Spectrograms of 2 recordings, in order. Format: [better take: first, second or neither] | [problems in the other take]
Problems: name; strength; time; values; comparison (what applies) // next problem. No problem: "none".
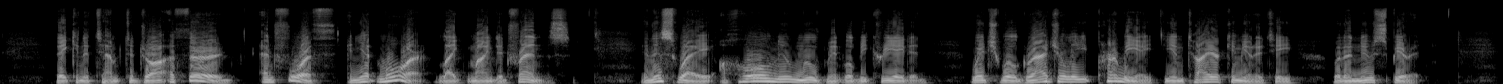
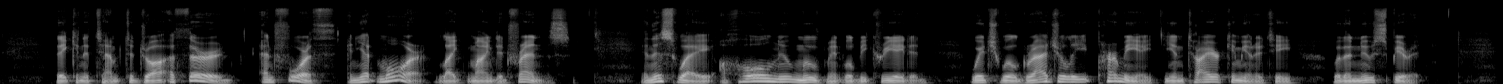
second | distortion; slight; 7% of the sound clipped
